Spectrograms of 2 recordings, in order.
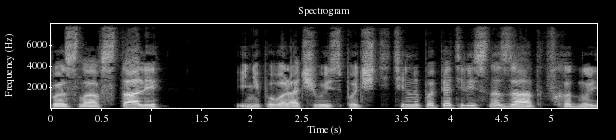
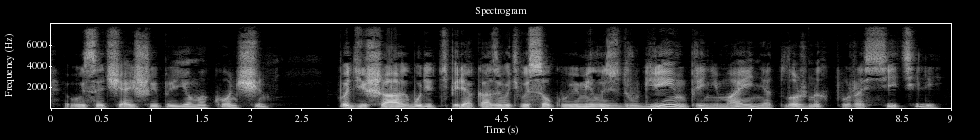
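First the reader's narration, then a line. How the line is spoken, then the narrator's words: Quiet. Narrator (Russian): визирь тихо сказал старшему послу Махмуд Ялвачу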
